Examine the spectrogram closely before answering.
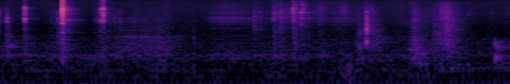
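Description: Quiet handling of a metal axis drive motor as it is worked out of its mount on a lathe: three sharp clicks in the first second, then soft scrapes and rubbing.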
